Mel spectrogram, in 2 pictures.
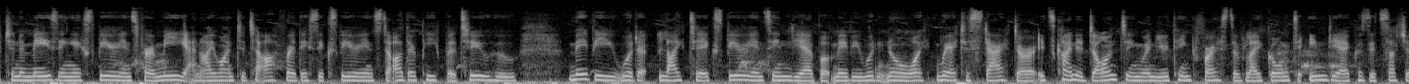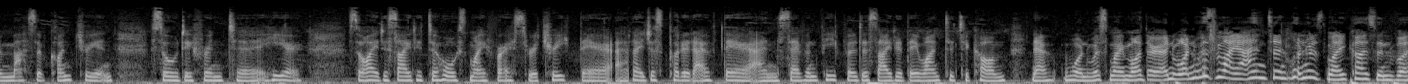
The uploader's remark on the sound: went out to Glenbrohane to do gentle yoga in the shadows of the mountains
